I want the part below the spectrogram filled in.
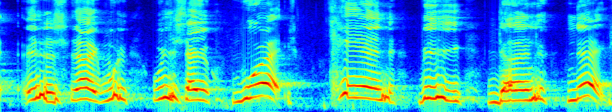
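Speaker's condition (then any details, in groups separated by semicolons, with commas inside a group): Cerebral palsy; from birth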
